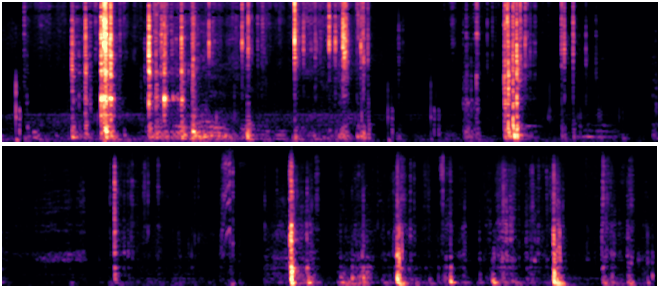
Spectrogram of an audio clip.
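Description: Stationery being handled and packed on a desk: pens and markers clicking and scraping as they go into a fabric pencil case, with short irregular knocks of items set down, the loudest near the end as books are handled.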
